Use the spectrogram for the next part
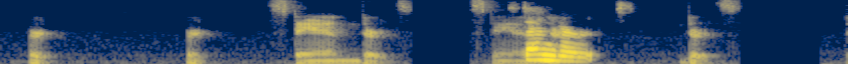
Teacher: it's this very subtle, very relaxed... it's like an uh in butter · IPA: ə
